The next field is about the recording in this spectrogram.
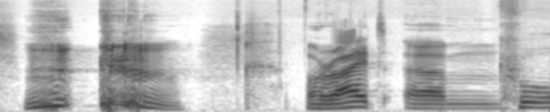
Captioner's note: clears throat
